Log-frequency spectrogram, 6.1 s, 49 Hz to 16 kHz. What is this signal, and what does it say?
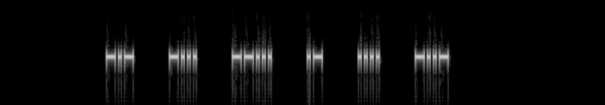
Morse code, heard as a keyed tone, about 40 wpm, spaced as for 19 wpm, 700 Hz. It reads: KB7AHX
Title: USA Call Signs - 6 Characters - 4x Character Spacing - 40wpm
